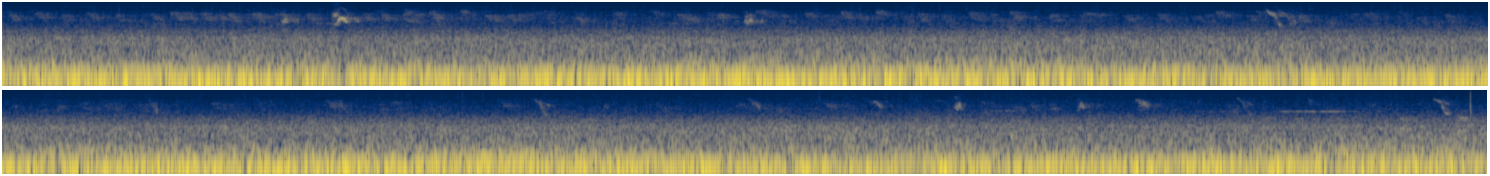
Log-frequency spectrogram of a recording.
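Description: Short, high chirps of small birds scattered throughout, over a steady low rumble.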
